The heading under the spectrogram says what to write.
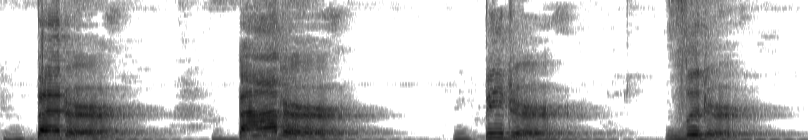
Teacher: if you find the letter T in between the vowels the T is pronounced like the D by the Americans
